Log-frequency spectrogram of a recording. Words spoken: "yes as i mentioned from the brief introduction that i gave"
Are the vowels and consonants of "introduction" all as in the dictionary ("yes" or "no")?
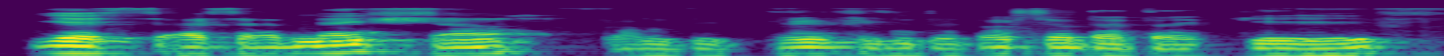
no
